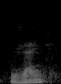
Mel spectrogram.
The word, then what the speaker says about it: Brzenk: How do you pronounce it? Brzenk.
